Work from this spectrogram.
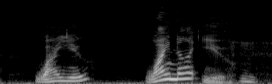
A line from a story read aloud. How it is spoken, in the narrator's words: very, very tenderly but firmly the need to say to her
